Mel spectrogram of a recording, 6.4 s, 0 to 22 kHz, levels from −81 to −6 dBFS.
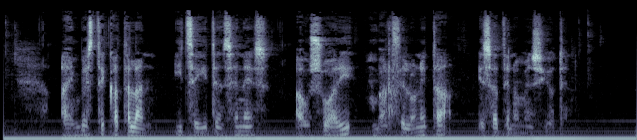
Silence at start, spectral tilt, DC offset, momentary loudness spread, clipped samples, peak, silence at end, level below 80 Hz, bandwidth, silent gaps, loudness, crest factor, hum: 0.05 s; -0.5 dB/octave; under 0.1%; 17 LU; under 0.1%; 0 dBFS; 0 s; -32 dBFS; 16 kHz; none; -21 LUFS; 24 dB; 50 Hz at -30 dBFS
